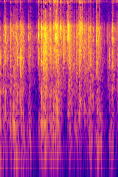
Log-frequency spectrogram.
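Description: A plastic snack bag of lentil chips crinkling as it is handled: a continuous run of irregular crackles and rustles.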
